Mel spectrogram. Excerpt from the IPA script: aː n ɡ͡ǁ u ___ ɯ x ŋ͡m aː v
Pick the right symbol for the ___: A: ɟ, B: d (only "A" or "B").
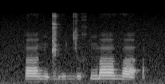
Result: A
